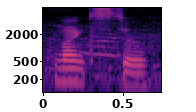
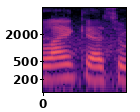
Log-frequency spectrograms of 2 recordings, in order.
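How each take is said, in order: First: The name is said with two syllables, Lank-ster. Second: The name is said with three full syllables. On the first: The speaker is from the town. The speaker calls it right. "L A N K S T E R" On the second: The speaker is not from the town. The speaker calls it wrong. "if you say Lancaster, we know you're not here"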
